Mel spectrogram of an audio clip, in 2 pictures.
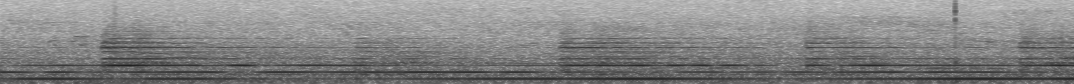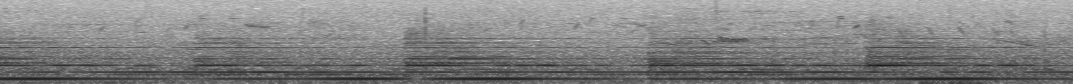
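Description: A church bell ringing, struck about once a second, its hum carrying on between strokes.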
